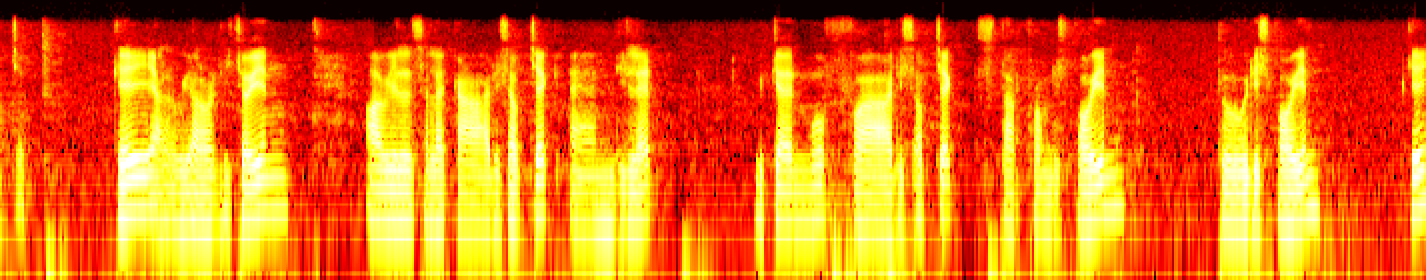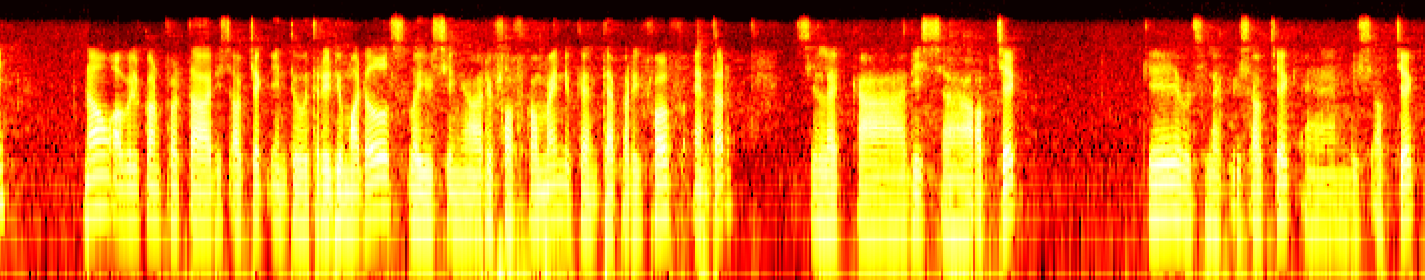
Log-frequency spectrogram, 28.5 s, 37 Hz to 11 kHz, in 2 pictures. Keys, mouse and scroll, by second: 0.3 space, 0.8 click, 1.3-3.0 scroll down 1, 3.0 Escape, 3.3 middle click, 3.6-4.3 scroll up 1, 4.4 click, 6.7 Delete, 7.2 scroll down 1, 7.5 middle click, 8.7 space, 9.1 click, 9.7 space, 9.9-10.5 scroll up 1, 10.9 click, 11.9-13.6 scroll up 1, 13.6 click, 14.1-15.3 scroll down 1, 15.3 middle click, 15.8-16.3 scroll down 1, 16.3 middle click, 16.8-17.2 scroll down 1, 17.2 middle click, 19.0 r, 21.1 space, 21.7 click, 23.3 Escape, 23.9 click, 24.6-26.1 scroll up 1, 26.1 click, 26.5-27.0 scroll down 1, 27.0 middle click, 28.4 click.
